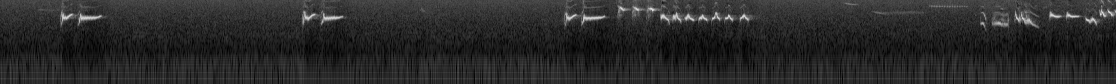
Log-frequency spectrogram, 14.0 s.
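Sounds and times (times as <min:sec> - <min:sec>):
tropical mockingbird song: 0:00.4 - 0:01.4, 0:03.8 - 0:04.4, 0:07.0 - 0:09.5, 0:10.5 - 0:13.9.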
